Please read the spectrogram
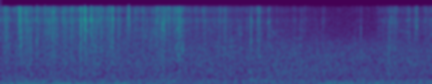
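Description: Small dry kindling twigs crackling and snapping: a quick run of light clicks for about the first two seconds, one sharper snap, then only faint ticks.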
